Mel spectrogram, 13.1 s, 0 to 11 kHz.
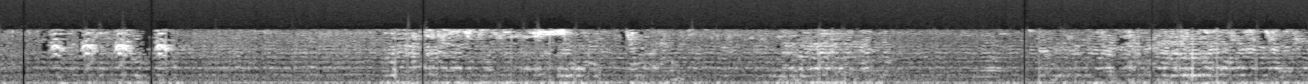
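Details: Reproductive swarm of honey bees moving into a bait hive (swarm trap) at Painted Peacock Manor, 04/07/21; a dense, steady droning buzz with a low hum underneath, broken by a few brief louder bursts.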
